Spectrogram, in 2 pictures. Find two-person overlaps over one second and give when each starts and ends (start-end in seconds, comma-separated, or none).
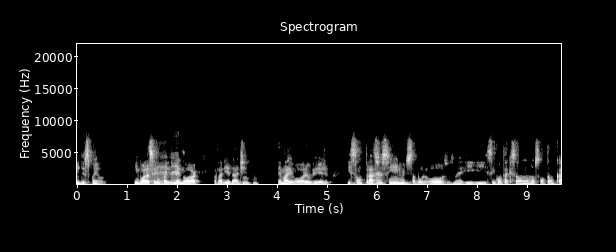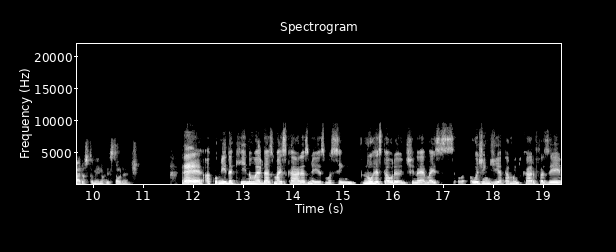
none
